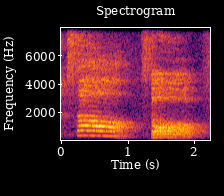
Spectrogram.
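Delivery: high, loud calls to stop; shout. Acted. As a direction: chase after him, yelling. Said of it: "they shouted".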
